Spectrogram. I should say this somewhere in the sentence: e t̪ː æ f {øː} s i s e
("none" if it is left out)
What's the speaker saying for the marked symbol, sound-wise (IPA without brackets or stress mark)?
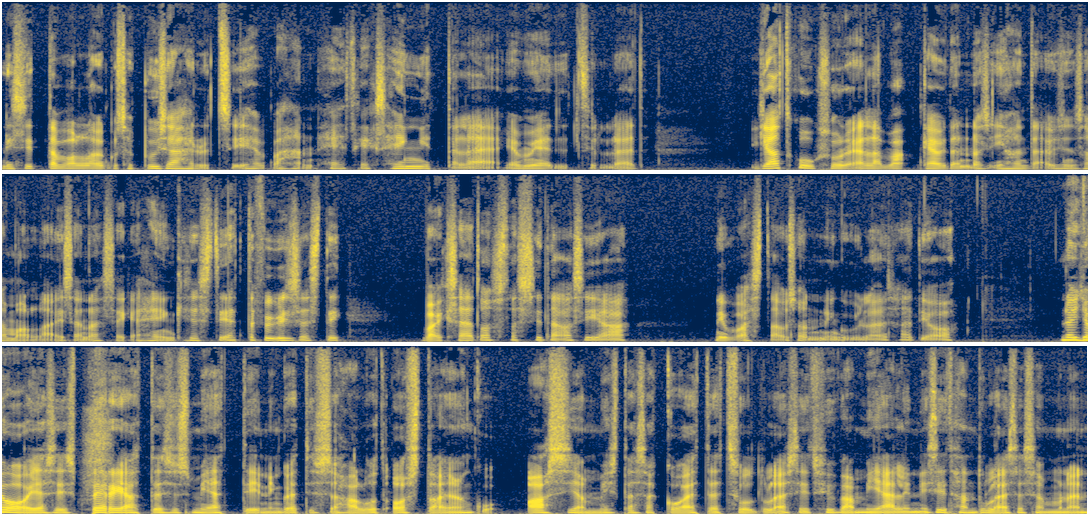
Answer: yː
